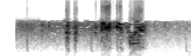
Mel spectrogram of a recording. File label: Highway Patrol, scanner; DPS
